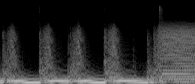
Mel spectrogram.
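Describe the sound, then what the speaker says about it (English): Heavily distorted electric guitar pounds out a quick pattern of palm-muted E pedal tones, each chug punchy and loud, ending on a sustained ringing chord with no voices. "we play the E pedal tones"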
